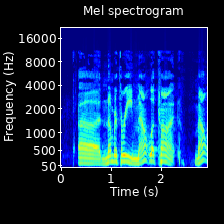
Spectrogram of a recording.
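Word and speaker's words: LeConte: Uh number three, Mount Lacant. Mount Lacant is a mountain that has I hiked it in 2012 when I was skinny.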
